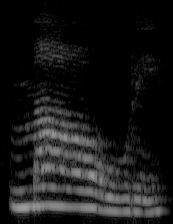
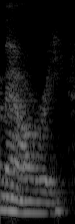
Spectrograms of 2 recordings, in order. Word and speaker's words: Māori: Māori. Te reo Māori. And Māori has a macron over the A, so that means this is extended.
